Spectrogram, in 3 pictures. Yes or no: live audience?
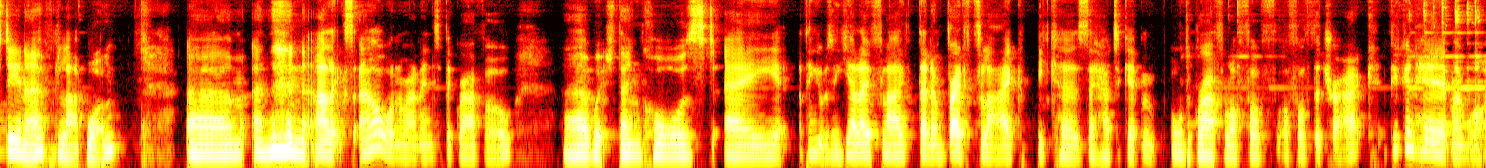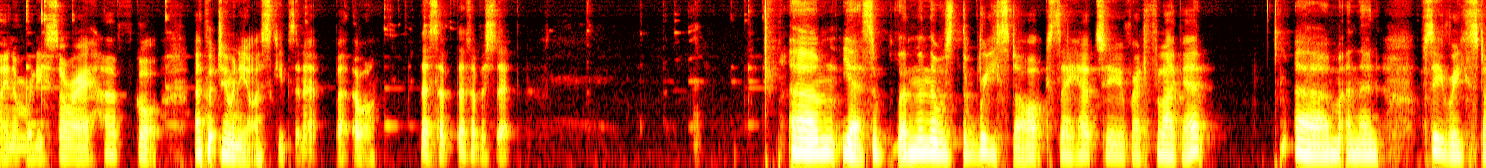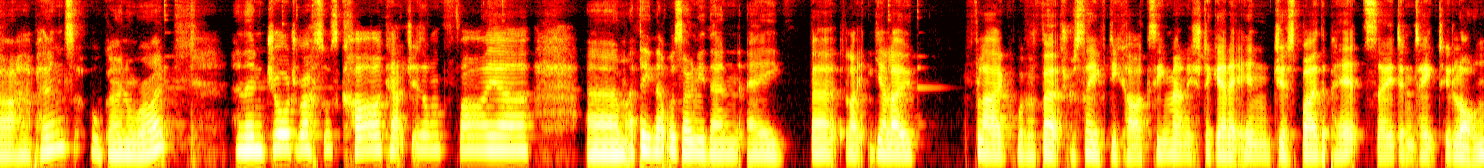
no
